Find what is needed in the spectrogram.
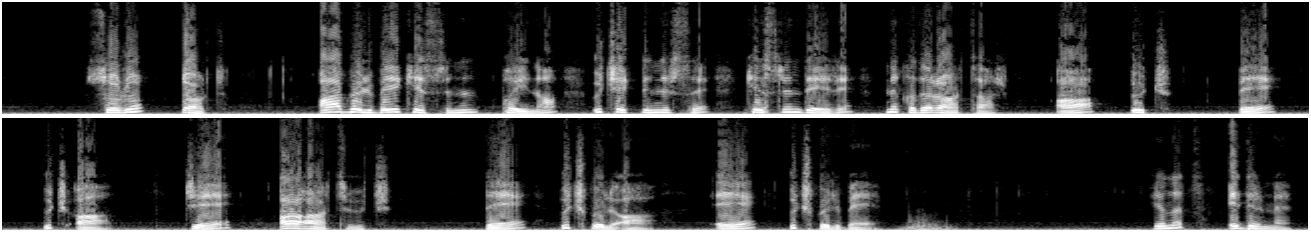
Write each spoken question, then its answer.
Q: A bölü B kesrinin payına 3 eklenirse kesrin değeri ne kadar artar?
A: Yanıt Edirne. 3/B.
